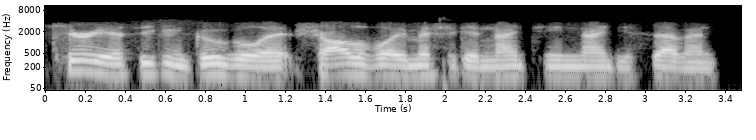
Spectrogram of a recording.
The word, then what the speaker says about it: Charlevoix: Charlevoix, Michigan, 1997. It's spelled weird.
